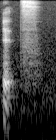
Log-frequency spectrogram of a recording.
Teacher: the z sound is devoiced after it to complement the unvoiced t sound. So it is becomes its.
